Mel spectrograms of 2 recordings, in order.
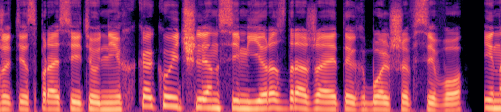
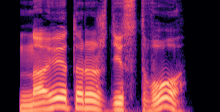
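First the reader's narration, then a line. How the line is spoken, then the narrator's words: Low, chesty voice. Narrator (Russian): низким грудным голосом сказал Гарри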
